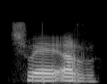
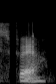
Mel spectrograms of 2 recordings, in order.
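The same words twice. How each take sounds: First: The final r is pronounced strongly. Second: The final r is nearly silent. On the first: The speaker calls it wrong. "this is not like, you know" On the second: The speaker calls it right. "It should be swear. the last one should be little silent, not too much"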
